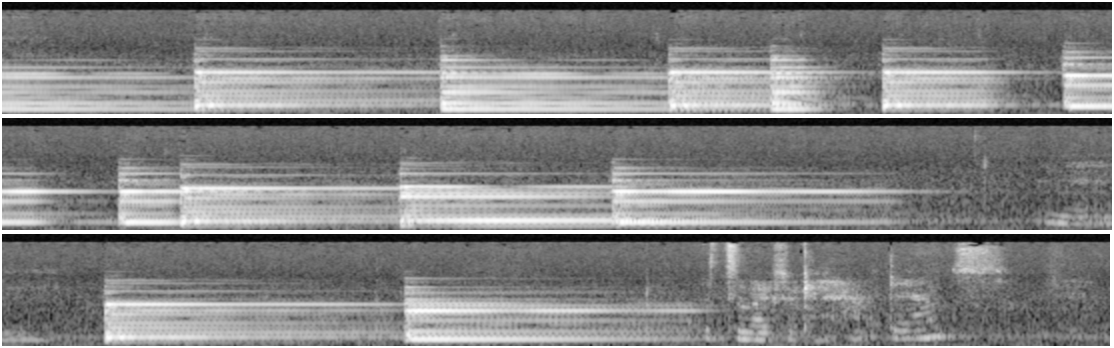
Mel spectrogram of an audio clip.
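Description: Electronic keyboard played slowly and a little haltingly, one note or pair of notes about every second, each fading as it is held, with a lower note sounding under the tune. The playing pauses briefly about ten seconds in and again near the end.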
